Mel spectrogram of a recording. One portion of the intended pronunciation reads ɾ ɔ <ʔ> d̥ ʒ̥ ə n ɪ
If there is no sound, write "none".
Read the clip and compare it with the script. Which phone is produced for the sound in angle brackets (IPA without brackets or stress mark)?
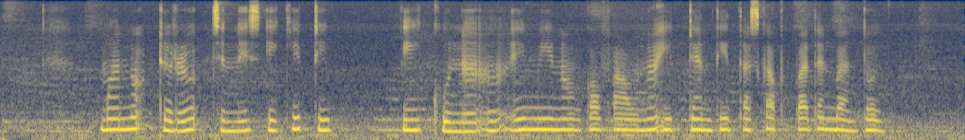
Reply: ʔ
